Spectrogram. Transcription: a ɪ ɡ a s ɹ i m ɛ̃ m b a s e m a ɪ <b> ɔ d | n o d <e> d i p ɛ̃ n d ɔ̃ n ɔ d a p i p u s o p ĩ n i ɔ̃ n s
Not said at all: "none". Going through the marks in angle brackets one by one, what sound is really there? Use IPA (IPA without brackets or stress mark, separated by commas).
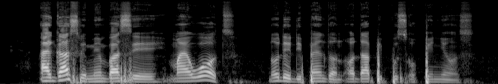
w, e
